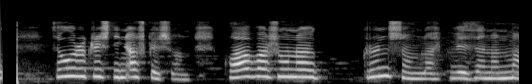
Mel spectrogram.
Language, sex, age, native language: Icelandic, male, 12, Icelandic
